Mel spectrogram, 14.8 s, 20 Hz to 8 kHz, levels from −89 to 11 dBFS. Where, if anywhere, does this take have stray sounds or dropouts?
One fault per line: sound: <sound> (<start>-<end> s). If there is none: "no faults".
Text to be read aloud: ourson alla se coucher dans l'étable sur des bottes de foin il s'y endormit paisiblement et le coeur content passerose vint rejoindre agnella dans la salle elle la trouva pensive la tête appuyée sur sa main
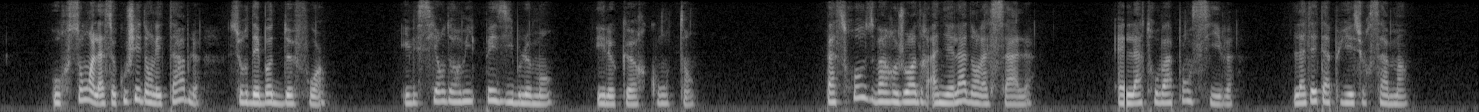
sound: dropout (11.2-11.3 s)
